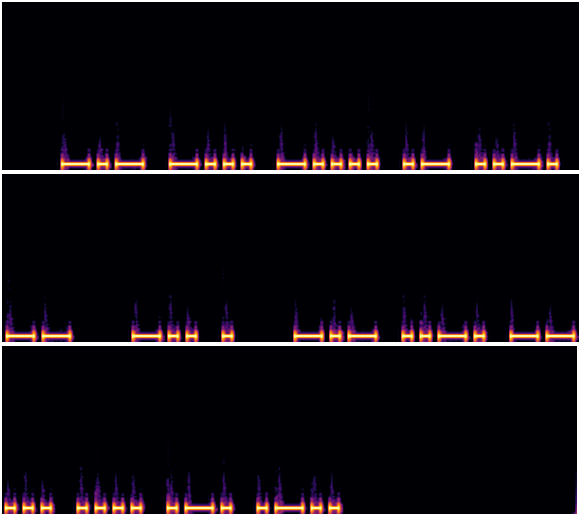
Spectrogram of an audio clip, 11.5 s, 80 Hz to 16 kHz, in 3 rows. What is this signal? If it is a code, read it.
Morse code, heard as a keyed tone, about 20 wpm, 700 Hz. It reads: KB6AFM DE KF7HRL
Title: USA Callsign DE Callsign - 6 Characters - 20wpm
